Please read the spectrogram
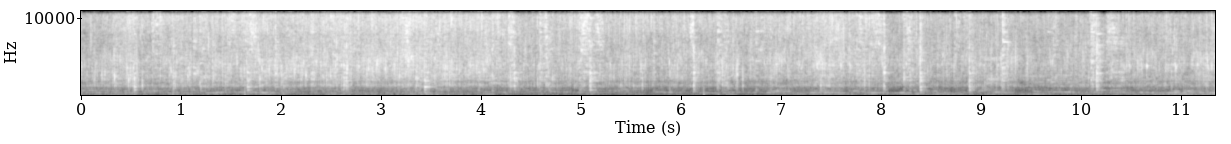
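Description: Shallots and sliced garlic sizzling in hot oil in a pressure cooker while a metal spoon stirs them. The spoon scrapes and clicks irregularly against the pot.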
